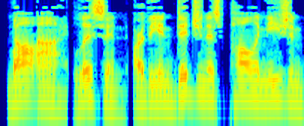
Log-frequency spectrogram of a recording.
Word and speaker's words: Māori: The Māori, Māori pronunciation, Ma'ai, listen, are the indigenous Polynesian people of New Zealand.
